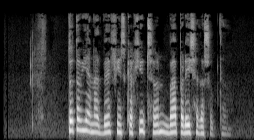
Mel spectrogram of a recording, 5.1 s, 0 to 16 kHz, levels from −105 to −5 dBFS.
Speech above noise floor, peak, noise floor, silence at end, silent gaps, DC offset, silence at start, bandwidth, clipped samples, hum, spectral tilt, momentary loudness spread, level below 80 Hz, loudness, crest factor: 39 dB; -2 dBFS; -60 dBFS; 0.6 s; none; under 0.1%; 1.4 s; 11.5 kHz; under 0.1%; none; -5.5 dB/octave; 10 LU; -72 dBFS; -21 LUFS; 20 dB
